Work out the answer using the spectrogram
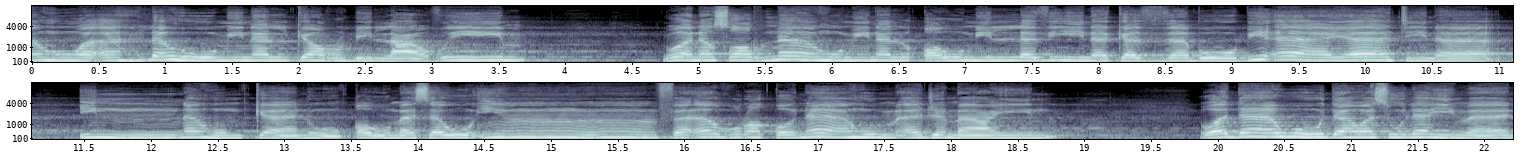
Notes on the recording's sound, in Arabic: مسجل من صلاة التراويح بمسجد السلام بحي مشرفة بجدة.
